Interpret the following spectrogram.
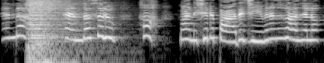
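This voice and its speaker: A short-tempered middle-aged cartoon husband, voiced by a woman, scolds in a gruff, clipped way. The voice is very high for a man and talks fast. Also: a bit bright, faint music behind. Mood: puzzled. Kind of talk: cartoon dubbing.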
